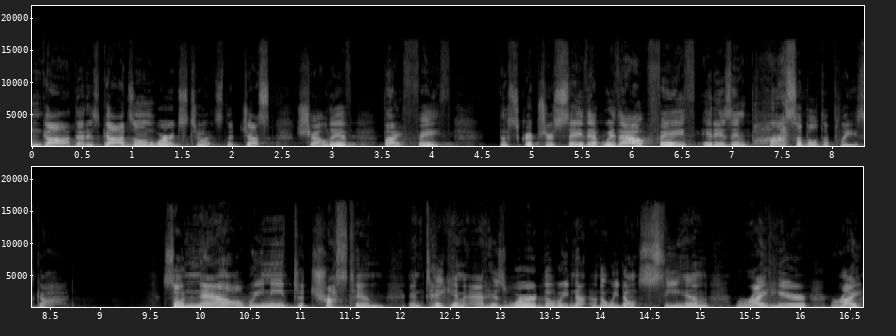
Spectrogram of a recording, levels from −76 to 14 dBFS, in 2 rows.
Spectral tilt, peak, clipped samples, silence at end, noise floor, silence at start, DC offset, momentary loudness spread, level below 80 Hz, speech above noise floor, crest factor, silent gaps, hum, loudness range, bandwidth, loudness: -5 dB/octave; -2 dBFS; under 0.1%; 0 s; -69 dBFS; 0 s; under 0.1%; 13 LU; -86 dBFS; 48 dB; 20 dB; none; none; 4 LU; 16.5 kHz; -21 LUFS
